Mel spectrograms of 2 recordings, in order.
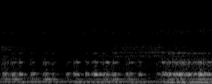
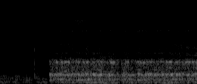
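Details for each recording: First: TerraMaster F2 NAS with 2 GB memory: steady hum with constant irregular rapid clicks and crunching, loud enough to hear in other rooms. Loud hard drive seek noise, also transmitted through the cabinet. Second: TerraMaster NAS after soundproofing the enclosure to cut its loud drive crunching: low hum with continuous soft crunching seek chatter, noticeably quieter than before.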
